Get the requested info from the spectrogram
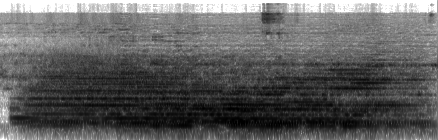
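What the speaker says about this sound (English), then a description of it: "train just went through." A train rolls past close by, its horn sounding a loud, sustained chord that swells and holds for several seconds over the low rumble of the cars.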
